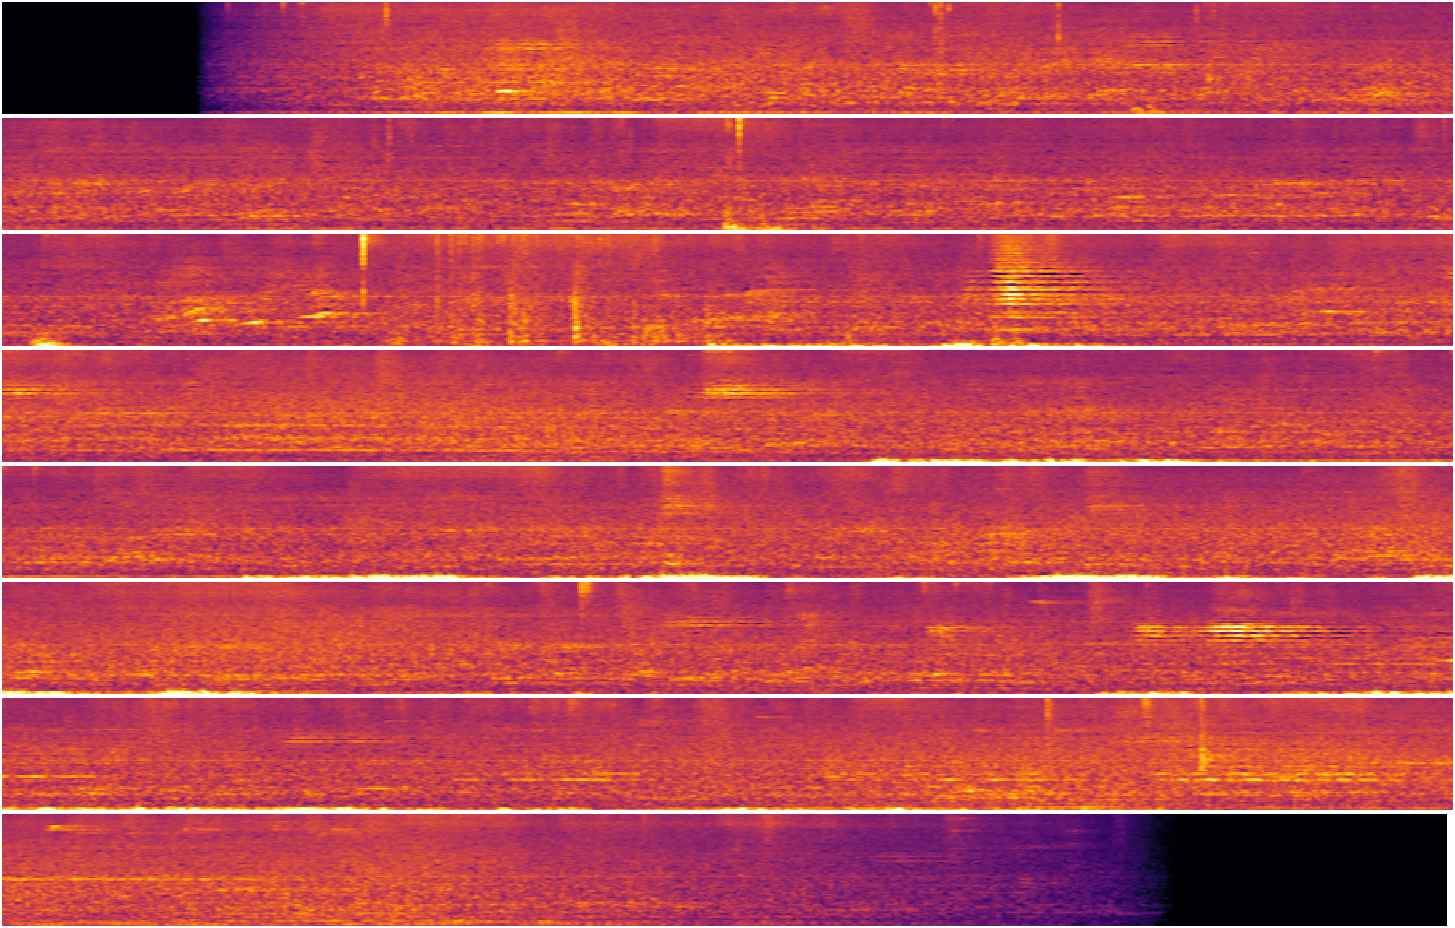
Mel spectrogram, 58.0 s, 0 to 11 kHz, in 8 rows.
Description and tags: Alexandria Traffic
2014/11/22 - Alexandria, Egypt
Small street. Close avenue.
Wind. Pedestrians. Traffic.
Muezzin call far away.
ORTF Couple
